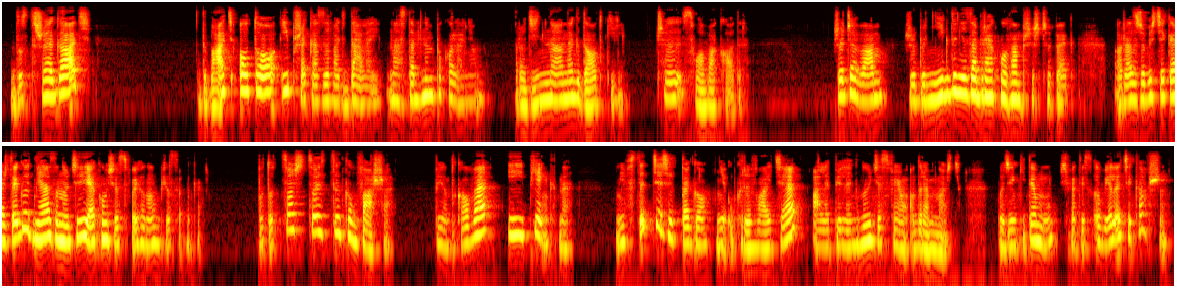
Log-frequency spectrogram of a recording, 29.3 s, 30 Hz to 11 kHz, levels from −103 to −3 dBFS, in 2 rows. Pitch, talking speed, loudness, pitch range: 185 Hz, 120 wpm, -29 LUFS, 165-230 Hz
